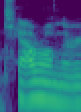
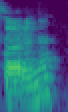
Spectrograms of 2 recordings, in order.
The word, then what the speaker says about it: Tauranga: We actually call it Tauranga. Tauranga, okay. it's actually a Māori word, and they have their own way of pronouncing things. Rolling the R.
